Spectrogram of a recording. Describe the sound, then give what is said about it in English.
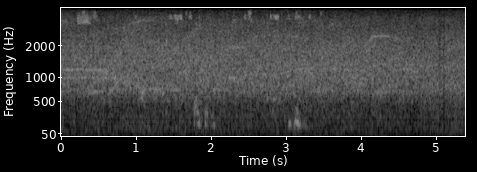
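A sustained burst of applause, many hands clapping in a dense, steady wash of sound that holds at an even, fairly loud level for several seconds without any talking. “They get longer and longer with them claps, don't they?”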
